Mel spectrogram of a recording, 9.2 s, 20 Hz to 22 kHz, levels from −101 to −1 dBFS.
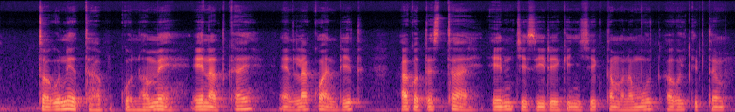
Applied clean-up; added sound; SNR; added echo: none; none; none; none.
